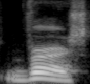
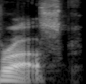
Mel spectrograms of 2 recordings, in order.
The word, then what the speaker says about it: Vrusk: clearly he's from triad he says versk instead of rusk like everybody else so i i think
